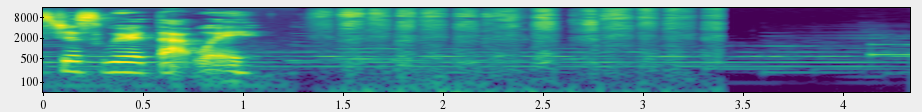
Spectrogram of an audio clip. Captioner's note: pencil writing noise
